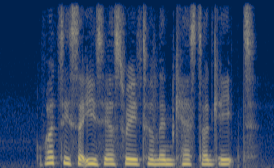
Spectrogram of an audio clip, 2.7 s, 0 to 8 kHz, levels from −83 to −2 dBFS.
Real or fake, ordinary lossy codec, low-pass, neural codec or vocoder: fake; none; none; codec, 16 kHz, 0.8 kbps, ZipCodec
